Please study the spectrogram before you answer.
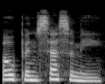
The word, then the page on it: open sesame: American English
